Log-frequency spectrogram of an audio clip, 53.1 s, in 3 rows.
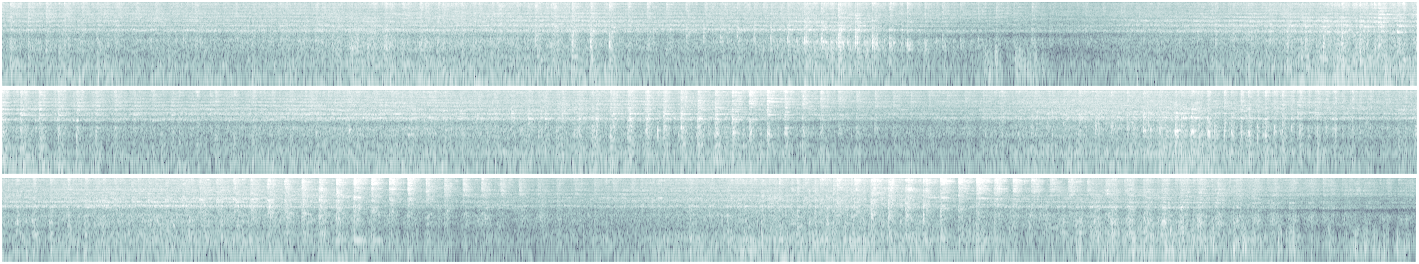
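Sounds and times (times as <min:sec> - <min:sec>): train wheels clattering over rail joints: 0:00.0 - 0:13.2, 0:15.1 - 0:53.0.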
